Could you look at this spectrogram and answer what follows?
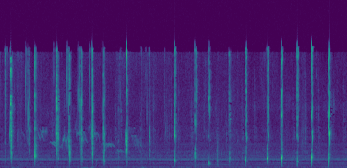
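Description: Noisy eating sound effect: a string of sharp, irregular chewing clicks, about three a second.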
